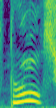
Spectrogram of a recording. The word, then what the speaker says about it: Bros: Well, I got criticised for pronouncing the name of the band Bross, by my goddaughter's best friend Lulu, who said, it's bros. – Oh, it's bros, you idiot.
